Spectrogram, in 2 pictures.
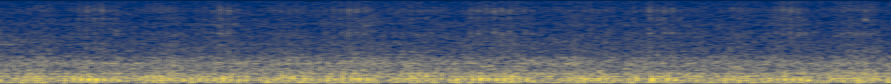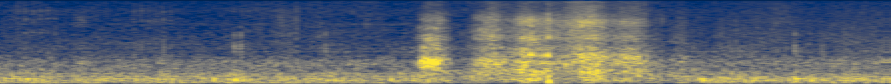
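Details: A giant kitten demanding attention purrs with a soft, even rumble, broken near the end by a brief rustle or snuffle.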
